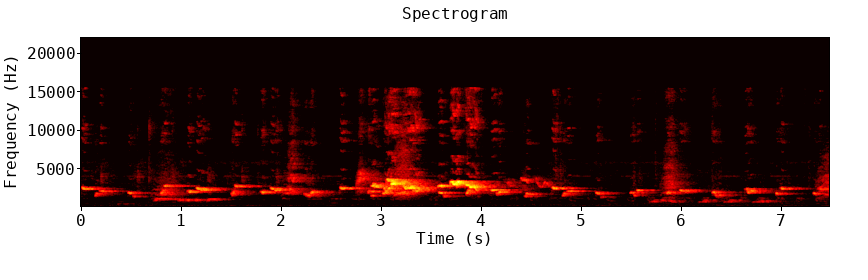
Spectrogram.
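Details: Bird singing sweetly in the morning: quick short whistled notes stepping up and down, a brief louder burst of tangled chirping, then more rhythmic falling whistles.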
